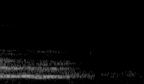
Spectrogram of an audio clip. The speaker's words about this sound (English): I hear some dogs barking. Yeah, Chewy.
